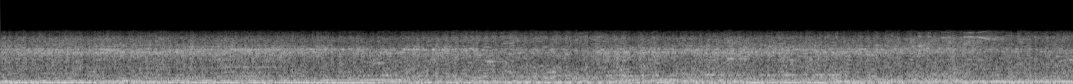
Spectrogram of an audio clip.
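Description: Mercedes-Benz OHL1316 city bus heard from inside the cabin, its rear-mounted OM 366 inline-six diesel running under way with road and body noise. The engine note shifts in pitch a few times. The sound is loud and harsh, as recorded on an old mobile phone.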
